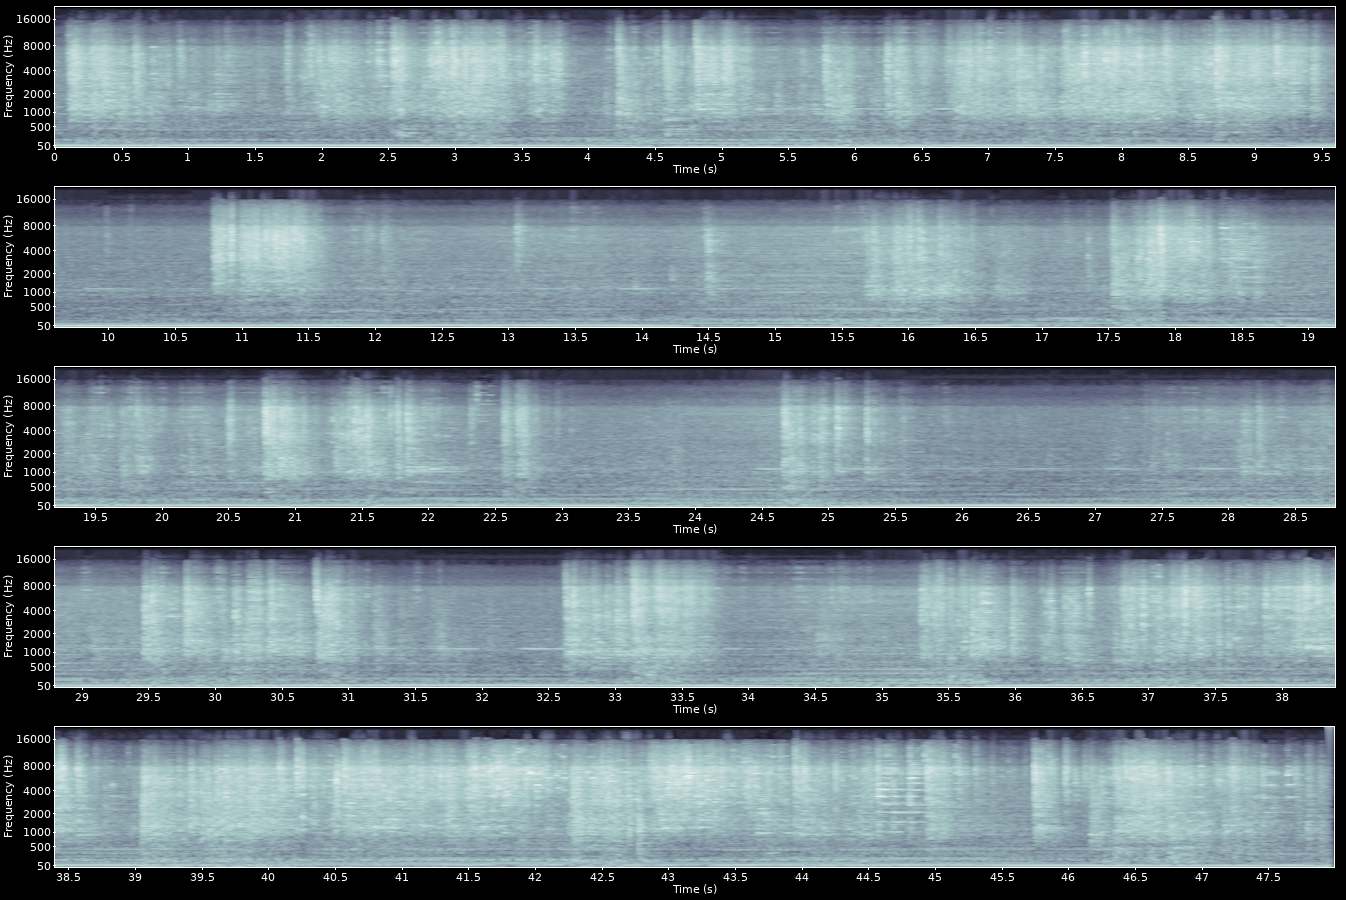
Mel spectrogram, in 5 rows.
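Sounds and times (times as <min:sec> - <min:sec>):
loud clatter: 0:00.0 - 0:09.7, 0:15.7 - 0:23.0, 0:29.1 - 0:31.5, 0:32.4 - 0:34.0, 0:35.3 - 0:47.9
diesel machinery droning: 0:00.0 - 0:47.9.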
